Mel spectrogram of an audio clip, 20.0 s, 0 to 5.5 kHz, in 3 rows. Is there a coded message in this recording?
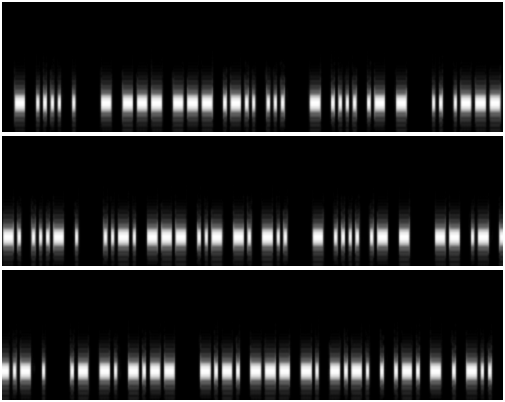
Yes: Morse code from 0.2 to 19.9 s, heard as a keyed tone, about 25 wpm, 600 Hz. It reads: THE TOOLS THAT I'VE FOUND THAT MAKE ANY CONCERTED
